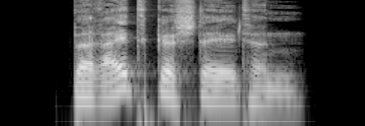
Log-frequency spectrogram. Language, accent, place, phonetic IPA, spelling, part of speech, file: German, Germany, Berlin, [bəˈʁaɪ̯tɡəˌʃtɛltn̩], bereitgestellten, adjective, De-bereitgestellten.ogg
- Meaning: inflection of bereitgestellt: 1. strong genitive masculine/neuter singular 2. weak/mixed genitive/dative all-gender singular 3. strong/weak/mixed accusative masculine singular 4. strong dative plural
